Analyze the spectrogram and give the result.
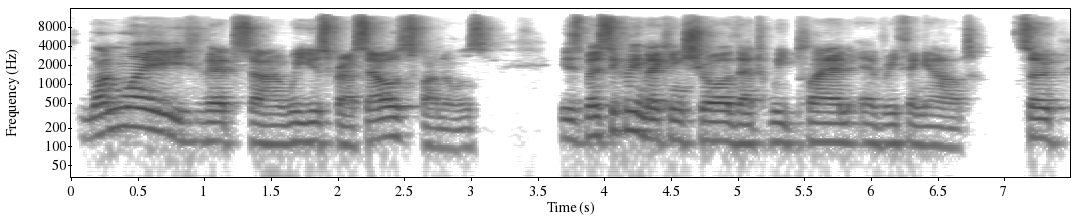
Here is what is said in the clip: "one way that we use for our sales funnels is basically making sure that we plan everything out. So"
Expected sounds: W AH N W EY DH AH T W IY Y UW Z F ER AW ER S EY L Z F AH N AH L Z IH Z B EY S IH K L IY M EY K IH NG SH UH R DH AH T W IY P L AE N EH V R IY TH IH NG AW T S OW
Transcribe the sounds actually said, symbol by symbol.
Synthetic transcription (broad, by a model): W AH N W EY DH AH T W IY Y UW Z F ER AW ER S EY L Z F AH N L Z IH Z B EY S IH K L IY M EY K IH NG SH UH R DH AH T W IY P L AE N EH V R IY TH IH NG AW T S OW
